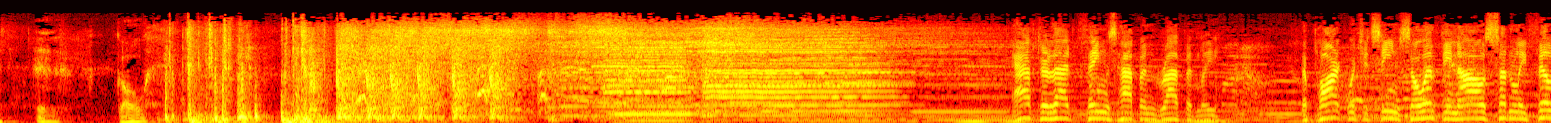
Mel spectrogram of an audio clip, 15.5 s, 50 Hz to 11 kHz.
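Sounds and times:
speech: 0:00.0 - 0:02.5, 0:10.4 - 0:12.4, 0:13.0 - 0:15.5
door torn open: 0:01.7 - 0:05.8
rapid burst of sharp loud gunshots: 0:02.9 - 0:05.6
sustained shrill whistling and hissing: 0:04.1 - 0:10.2.

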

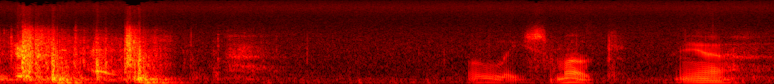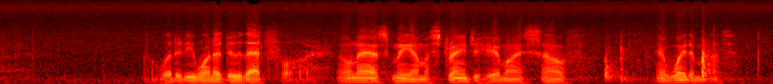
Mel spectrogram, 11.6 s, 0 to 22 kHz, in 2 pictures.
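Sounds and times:
door being forced open with a shoulder: 0:00.0 - 0:01.8
speech: 0:04.2 - 0:05.7, 0:07.0 - 0:10.2, 0:10.8 - 0:11.4.

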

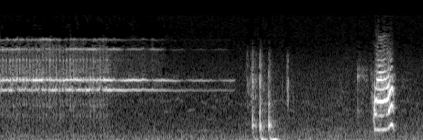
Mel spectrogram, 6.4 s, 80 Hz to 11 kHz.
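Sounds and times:
telephone bell ringing in a sustained trill: 0:00.0 - 0:03.6.

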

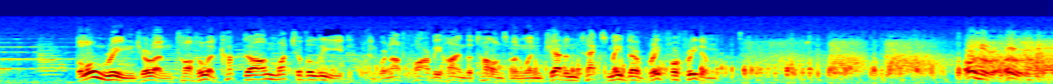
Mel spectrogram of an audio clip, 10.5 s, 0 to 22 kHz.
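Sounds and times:
speech: 0:00.8 - 0:07.5, 0:09.8 - 0:10.5
distant gunfire: 0:05.2 - 0:10.5.

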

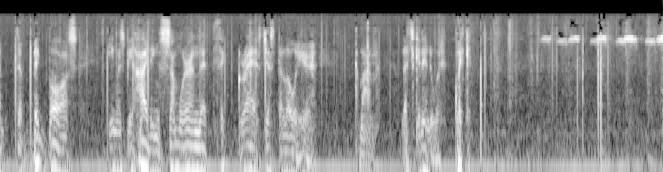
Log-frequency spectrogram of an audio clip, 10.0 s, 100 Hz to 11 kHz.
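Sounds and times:
low hum: 0:00.0 - 0:09.9
speech: 0:00.3 - 0:07.2
crickets chirping at night: 0:07.9 - 0:09.9.

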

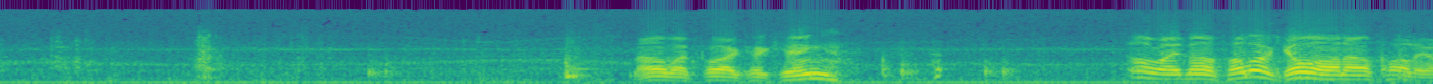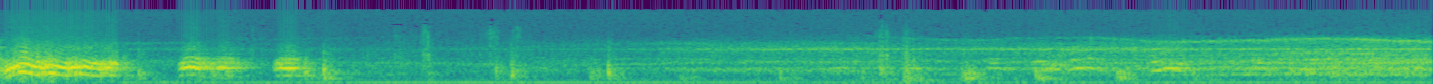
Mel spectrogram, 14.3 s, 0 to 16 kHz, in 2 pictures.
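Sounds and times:
continuous hum: 0:00.0 - 0:14.3
speech: 0:03.2 - 0:04.4, 0:05.7 - 0:07.6
dogs yelping: 0:07.1 - 0:09.0, 0:09.9 - 0:14.3
dogs snarling and barking in a scuffle by a creek bank in the snow: 0:07.2 - 0:09.0, 0:11.3 - 0:14.0.

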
